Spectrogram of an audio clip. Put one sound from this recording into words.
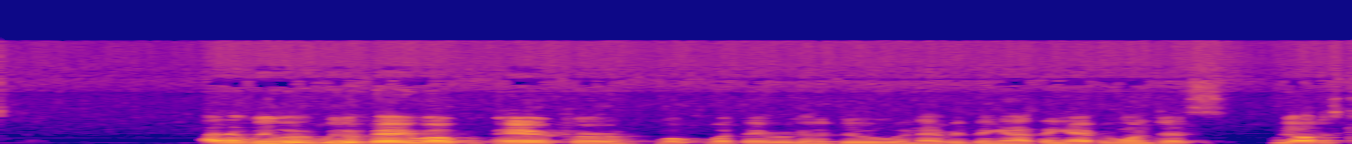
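A young man speaks clearly into a microphone.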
